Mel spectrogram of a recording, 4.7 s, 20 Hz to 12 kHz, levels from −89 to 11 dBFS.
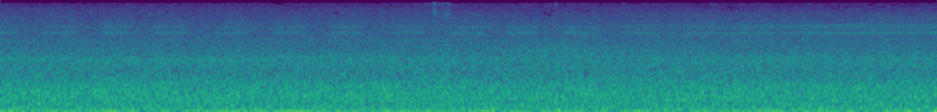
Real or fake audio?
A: real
